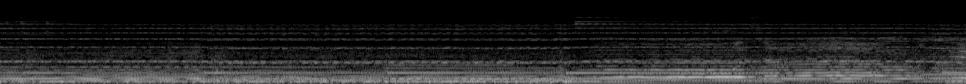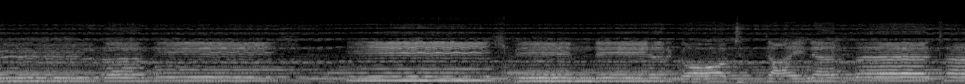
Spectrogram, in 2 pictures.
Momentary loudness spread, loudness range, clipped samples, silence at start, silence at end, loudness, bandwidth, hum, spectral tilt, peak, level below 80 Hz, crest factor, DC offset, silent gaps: 9 LU; 7 LU; under 0.1%; 0 s; 0 s; -29 LUFS; 10 kHz; none; -6.5 dB/octave; -12 dBFS; -52 dBFS; 16 dB; under 0.1%; none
